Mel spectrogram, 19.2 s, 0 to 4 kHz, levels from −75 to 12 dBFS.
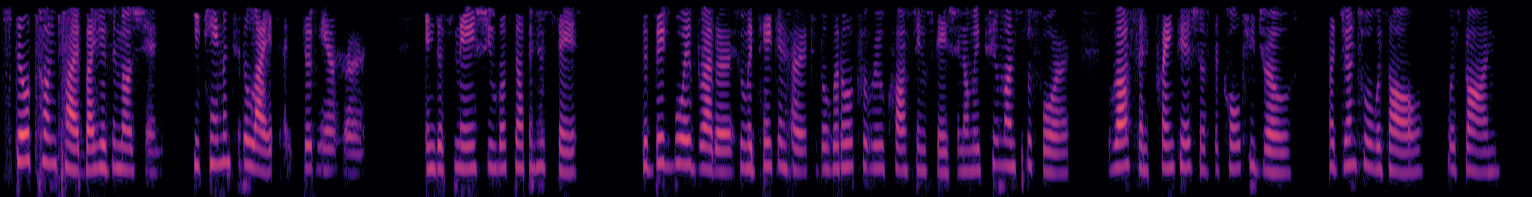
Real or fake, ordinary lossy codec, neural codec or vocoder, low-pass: fake; MP3, 24 kbps; codec, 44.1 kHz, 1.7 kbps, Pupu-Codec; 3.6 kHz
